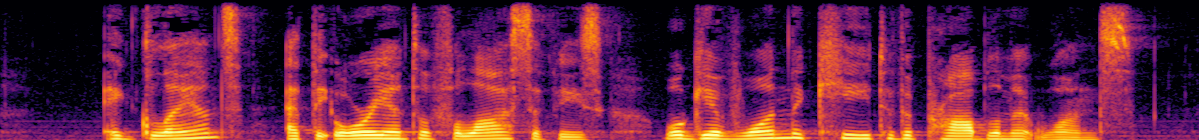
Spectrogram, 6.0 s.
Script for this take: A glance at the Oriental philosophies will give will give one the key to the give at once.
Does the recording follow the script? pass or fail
fail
